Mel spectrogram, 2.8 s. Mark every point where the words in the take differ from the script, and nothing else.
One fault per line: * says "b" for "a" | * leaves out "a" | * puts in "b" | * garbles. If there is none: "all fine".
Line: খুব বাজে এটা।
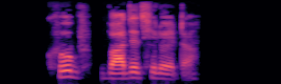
* puts in "ছিল"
